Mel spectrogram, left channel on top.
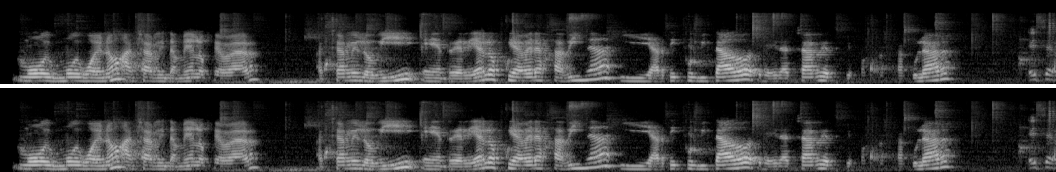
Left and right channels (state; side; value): identical; both; correlation 1.00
